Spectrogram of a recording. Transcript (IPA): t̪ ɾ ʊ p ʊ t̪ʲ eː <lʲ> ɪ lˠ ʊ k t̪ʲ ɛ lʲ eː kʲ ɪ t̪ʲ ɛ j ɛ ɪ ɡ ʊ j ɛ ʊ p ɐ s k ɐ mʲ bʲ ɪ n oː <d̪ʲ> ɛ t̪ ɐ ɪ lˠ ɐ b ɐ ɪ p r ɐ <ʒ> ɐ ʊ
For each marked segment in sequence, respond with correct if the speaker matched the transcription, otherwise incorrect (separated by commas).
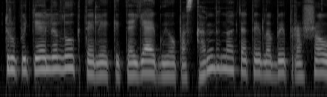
correct, incorrect, incorrect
